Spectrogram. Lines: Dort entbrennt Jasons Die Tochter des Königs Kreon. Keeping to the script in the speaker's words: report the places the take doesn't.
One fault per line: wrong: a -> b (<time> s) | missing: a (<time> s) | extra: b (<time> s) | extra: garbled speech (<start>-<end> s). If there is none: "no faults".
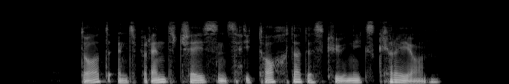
no faults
